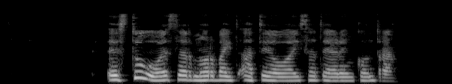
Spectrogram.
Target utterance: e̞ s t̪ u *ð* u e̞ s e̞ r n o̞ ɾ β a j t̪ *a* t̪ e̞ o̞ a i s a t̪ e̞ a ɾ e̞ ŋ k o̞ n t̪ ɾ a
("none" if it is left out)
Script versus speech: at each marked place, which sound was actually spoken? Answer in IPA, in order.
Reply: ɣ, a

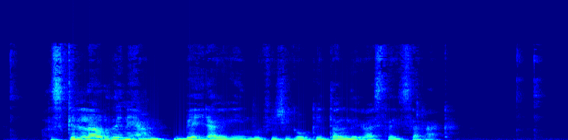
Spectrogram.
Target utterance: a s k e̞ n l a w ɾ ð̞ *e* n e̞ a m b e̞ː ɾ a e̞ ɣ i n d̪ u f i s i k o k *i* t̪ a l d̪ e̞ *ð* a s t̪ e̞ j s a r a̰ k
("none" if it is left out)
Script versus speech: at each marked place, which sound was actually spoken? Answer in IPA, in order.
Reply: e, i, ɣ

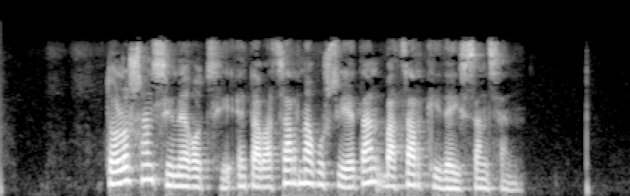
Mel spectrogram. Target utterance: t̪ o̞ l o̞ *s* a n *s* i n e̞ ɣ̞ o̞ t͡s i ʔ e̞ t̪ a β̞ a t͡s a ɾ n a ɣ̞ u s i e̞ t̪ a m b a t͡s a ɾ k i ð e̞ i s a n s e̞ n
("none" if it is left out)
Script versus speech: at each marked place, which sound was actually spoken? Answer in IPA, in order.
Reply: s, s

